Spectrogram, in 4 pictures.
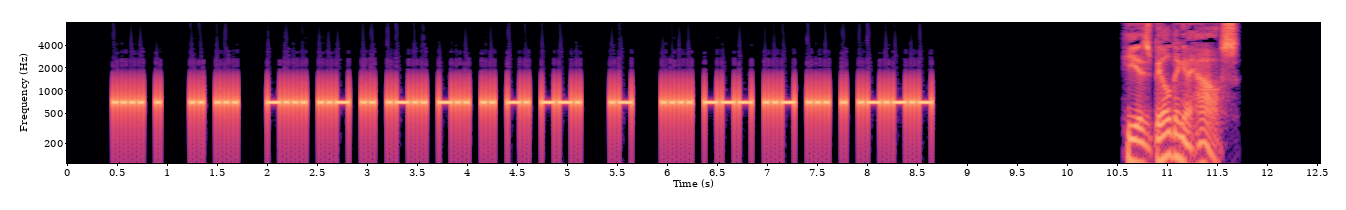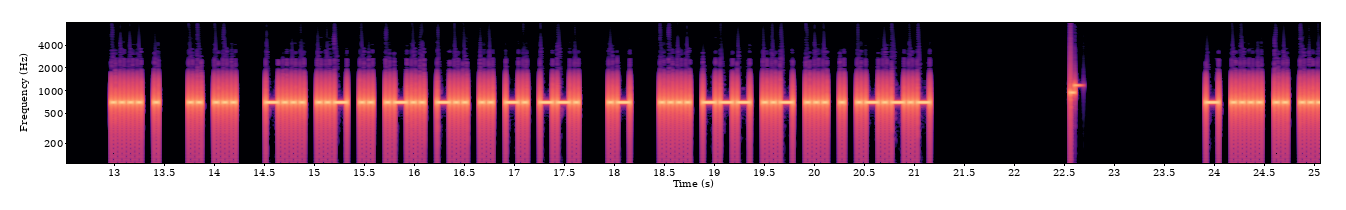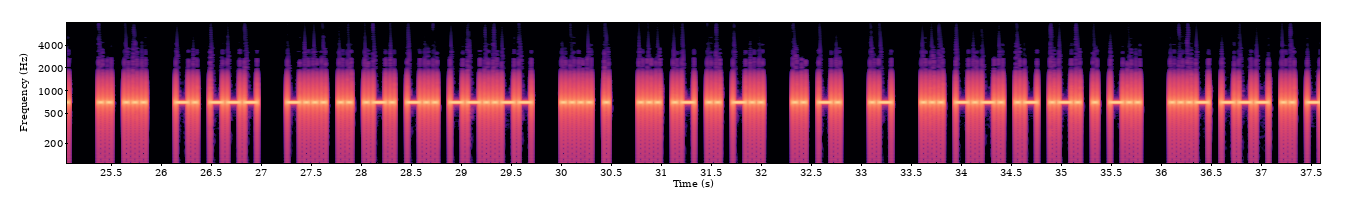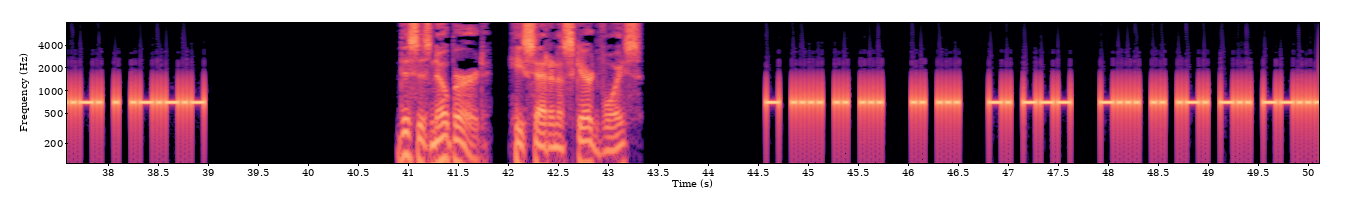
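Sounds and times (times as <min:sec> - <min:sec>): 
Morse code practice tones: 0:00.5 - 0:08.7, 0:13.0 - 0:21.2, 0:24.0 - 0:39.0, 0:44.6 - 0:50.1
speech: 0:10.6 - 0:11.8, 0:41.0 - 0:43.4.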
